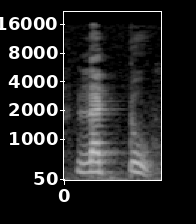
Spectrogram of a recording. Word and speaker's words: लट्टू: जैसे देखिए सामने आप, लट्टू, हम ट को पूरा लिखेंगे लेकिन उसके नीचे हम हलंत लगा देंगे, तो उच्चारण में समझ में आ जाता है कि हमें इसका आधा उच्चारण करना है, स्वर रहित उच्चारण करना है।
